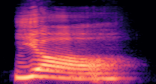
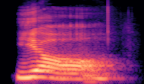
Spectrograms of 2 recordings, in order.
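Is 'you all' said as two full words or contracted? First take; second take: contracted; contracted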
